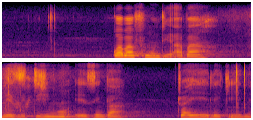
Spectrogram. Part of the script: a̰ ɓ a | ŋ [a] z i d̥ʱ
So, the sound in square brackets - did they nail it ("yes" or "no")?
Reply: no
